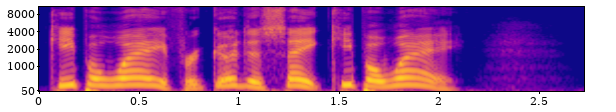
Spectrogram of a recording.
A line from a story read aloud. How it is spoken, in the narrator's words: the others cried out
